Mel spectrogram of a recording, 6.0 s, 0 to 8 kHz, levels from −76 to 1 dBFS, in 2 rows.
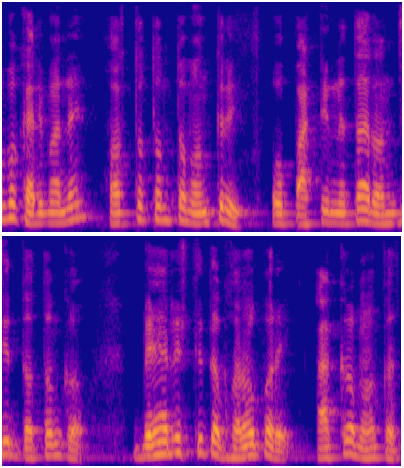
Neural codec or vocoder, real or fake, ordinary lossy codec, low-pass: codec, 16 kHz, 6 kbps, DAC; fake; none; none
